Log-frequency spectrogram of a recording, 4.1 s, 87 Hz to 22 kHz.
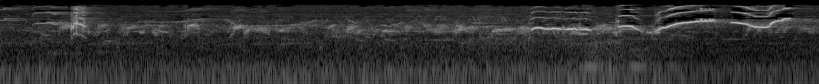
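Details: A caged, hand-reared 10-month-old Oriental magpie-robin sings in competitive song, with clear, sweeping, rising and falling whistles, bright chirps and slurred phrases in quick succession over faint background hiss.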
